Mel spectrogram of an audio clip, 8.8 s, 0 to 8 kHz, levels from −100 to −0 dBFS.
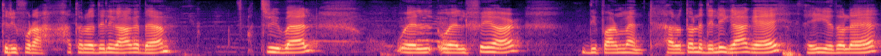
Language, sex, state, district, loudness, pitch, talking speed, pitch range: Chakma, female, Tripura, West Tripura, -14 LUFS, 205 Hz, 110 wpm, 195-225 Hz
